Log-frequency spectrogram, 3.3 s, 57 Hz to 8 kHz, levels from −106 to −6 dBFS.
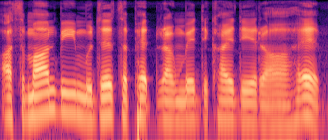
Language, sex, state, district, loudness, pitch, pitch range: Hindi, male, Arunachal Pradesh, Lower Dibang Valley, -19 LUFS, 120 Hz, 110-130 Hz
